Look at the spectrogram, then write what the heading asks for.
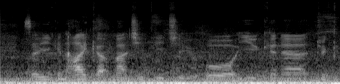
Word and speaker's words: Machu Picchu: But you have to pronounce correct, because if you say Machu Picchu, Picchu means pennies. That is the correct way, Machu Picchu in the Quechua.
